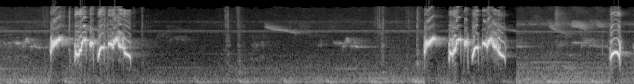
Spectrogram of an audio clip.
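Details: Red-whiskered bulbul giving a 'xoắn tít' twisting-voice training song used to stimulate birds: two quick warbled phrases of several bouncing notes nearly four seconds apart, a short extra note at the end, over steady high whine and low hum.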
